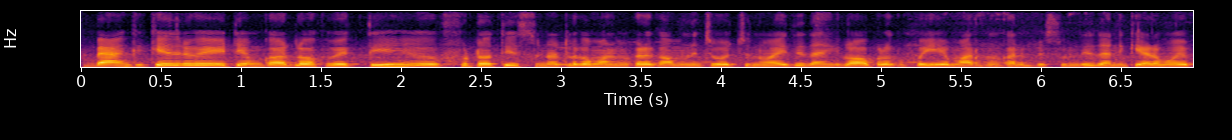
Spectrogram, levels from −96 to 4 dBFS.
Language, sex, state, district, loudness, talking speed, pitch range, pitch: Telugu, female, Andhra Pradesh, Srikakulam, -18 LUFS, 215 wpm, 160-185 Hz, 170 Hz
